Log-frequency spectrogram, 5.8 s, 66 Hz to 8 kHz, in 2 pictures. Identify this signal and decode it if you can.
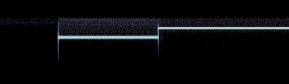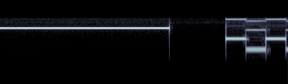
Two-tone page, heard as a one-second tone, then a three-second tone, about 950 then 1600 Hz, with noise. It is heard from 0.6 to 4.6 s.
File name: wcalert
